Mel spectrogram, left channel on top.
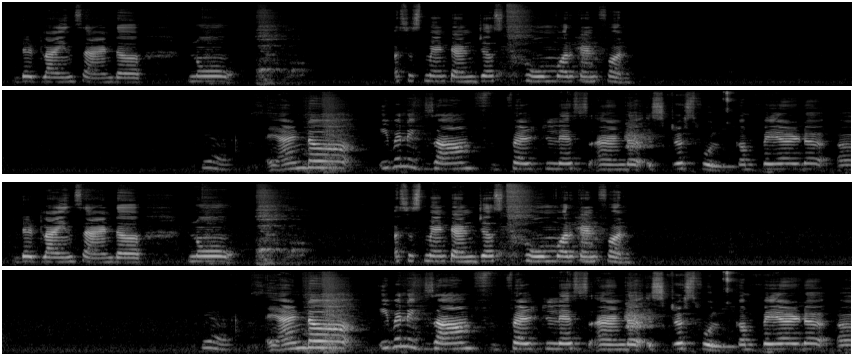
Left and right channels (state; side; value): quieter; left; 6.4 dB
